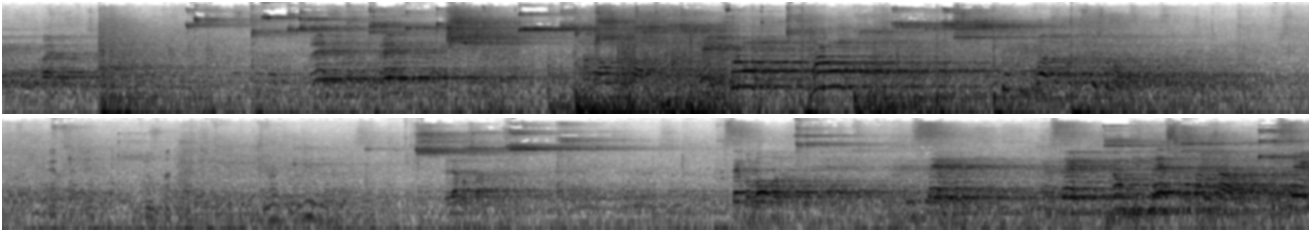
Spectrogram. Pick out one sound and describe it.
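Sneakers squeak on a wooden court in an echoing hall.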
